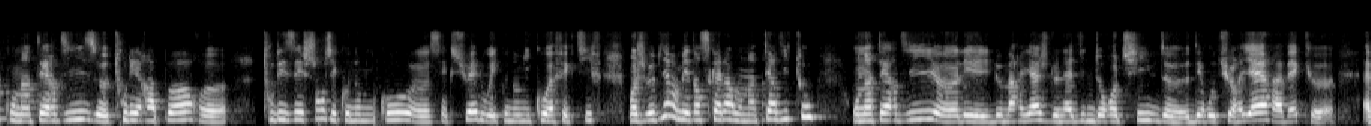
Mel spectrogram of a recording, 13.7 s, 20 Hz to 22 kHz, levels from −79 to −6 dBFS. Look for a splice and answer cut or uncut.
uncut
